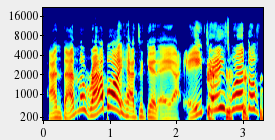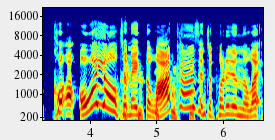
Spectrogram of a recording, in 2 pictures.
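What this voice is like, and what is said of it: Accented impression of cartoon characters. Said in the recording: “that's how all the women are talking in it ... I'm not liking the accent ... I'm just doing an impression of the show.”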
